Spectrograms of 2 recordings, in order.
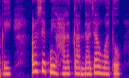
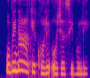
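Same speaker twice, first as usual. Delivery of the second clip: ordinary delivery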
